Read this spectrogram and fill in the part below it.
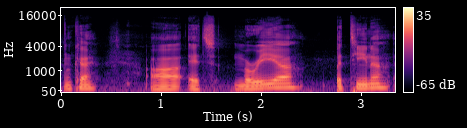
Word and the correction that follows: Бутина: I hope I'm pronouncing it correctly. Maria, welcome to the show. – Привет, здрасте. Меня зовут Мария Бутина. – Мария Бутина. Бутина. Yeah.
